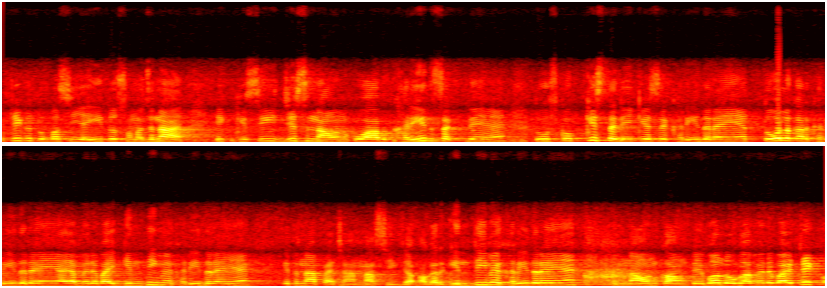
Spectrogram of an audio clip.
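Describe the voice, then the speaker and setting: A man's voice: sits high, darkish tone, echoey room, big-room sound. Brief: friendly male grammar teacher, repetitive, muffled lo-fi recording with faint hiss. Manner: chatty, repetitive, keeps calling listeners brother; everyday examples, constant checking-in fillers. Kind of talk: casual exam-prep grammar lesson.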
